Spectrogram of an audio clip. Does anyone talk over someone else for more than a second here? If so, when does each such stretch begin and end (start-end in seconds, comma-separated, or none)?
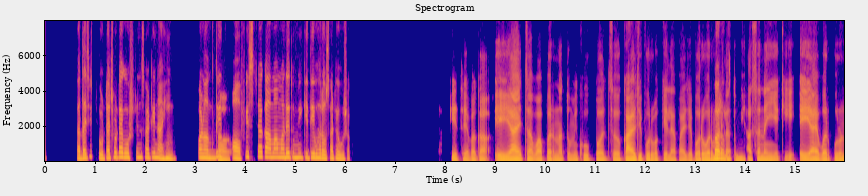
none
